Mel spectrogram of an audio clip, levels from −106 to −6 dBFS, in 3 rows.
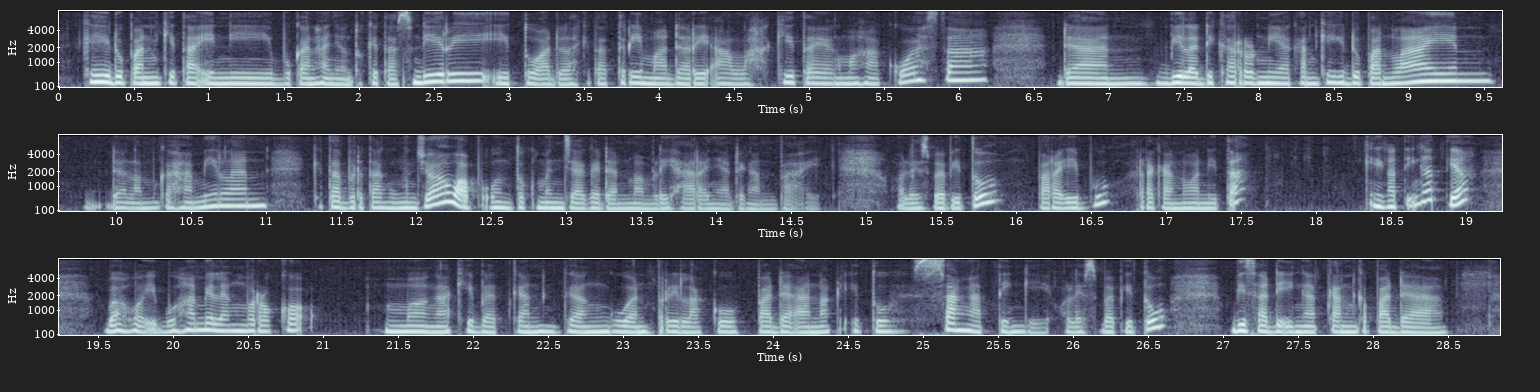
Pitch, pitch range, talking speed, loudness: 175 Hz, 165-195 Hz, 130 wpm, -21 LUFS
